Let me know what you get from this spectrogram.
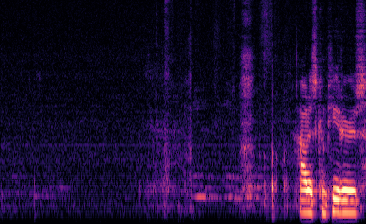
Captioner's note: no sound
